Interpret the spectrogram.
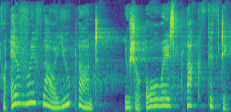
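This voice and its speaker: Woman as a gracious, unhurried meadow spirit. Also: mid-range voice, big pitch swings, a little mellow, slightly rough, big-room sound. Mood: gracious, firm. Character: gracious female green spirit of the meadows, gently firm.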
